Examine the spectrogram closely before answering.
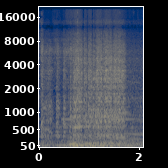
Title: Honda Cold Start Rattle Fix! 2012 - 2014 CRV ( No chain / gear removal )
